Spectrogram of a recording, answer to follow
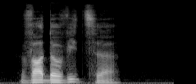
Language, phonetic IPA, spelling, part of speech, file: Polish, [ˌvadɔˈvʲit͡sɛ], Wadowice, proper noun, Pl-Wadowice.ogg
